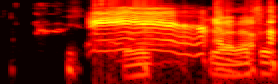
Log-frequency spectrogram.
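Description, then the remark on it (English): A person's voice imitates the roar of Anguirus, the kaiju from the Godzilla movies: a loud, high-pitched, strained wail held for about a second, then two shorter, rougher bursts. “anyone try to mimic Anguirus's roar?”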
